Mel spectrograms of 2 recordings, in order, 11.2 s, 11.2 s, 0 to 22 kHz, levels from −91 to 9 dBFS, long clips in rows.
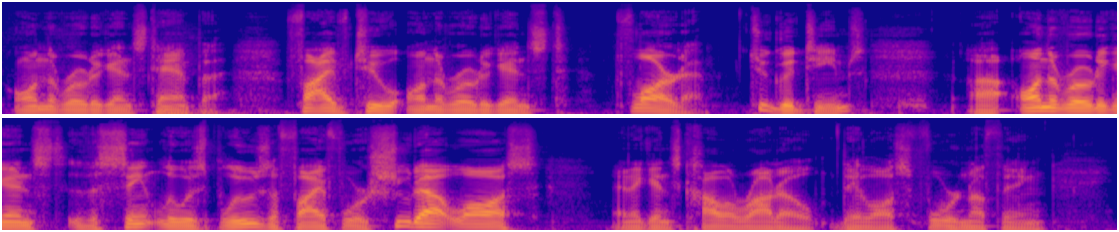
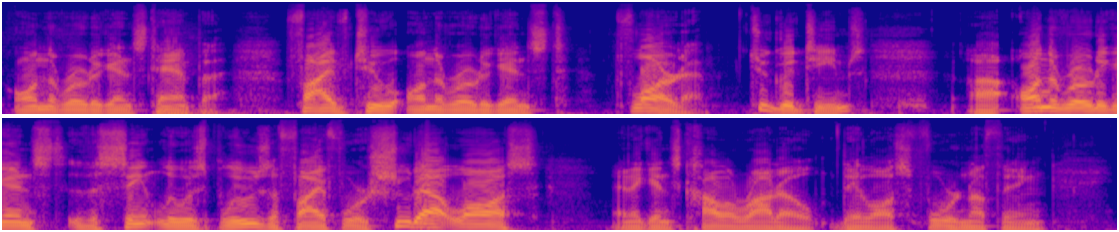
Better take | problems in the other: first | distortion; slight; 10 dB below the speech

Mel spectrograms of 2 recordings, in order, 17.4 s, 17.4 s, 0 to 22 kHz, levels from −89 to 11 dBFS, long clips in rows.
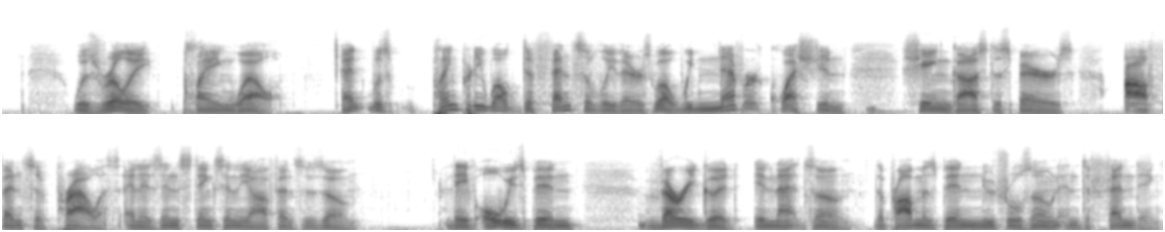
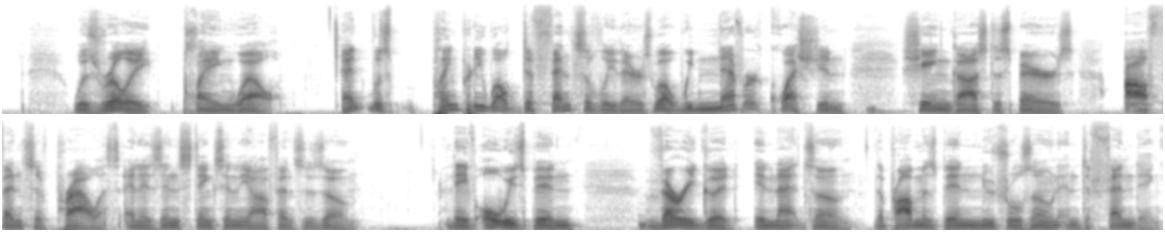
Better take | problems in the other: second | muffled; slightly; fading above 4.5 kHz

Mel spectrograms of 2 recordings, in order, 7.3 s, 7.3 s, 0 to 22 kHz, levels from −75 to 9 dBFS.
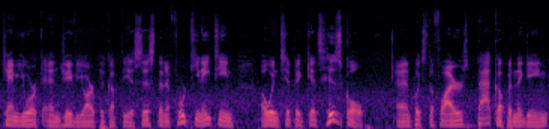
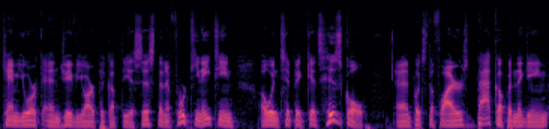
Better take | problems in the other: second | hiss; noticeable; throughout; 20 dB below the speech

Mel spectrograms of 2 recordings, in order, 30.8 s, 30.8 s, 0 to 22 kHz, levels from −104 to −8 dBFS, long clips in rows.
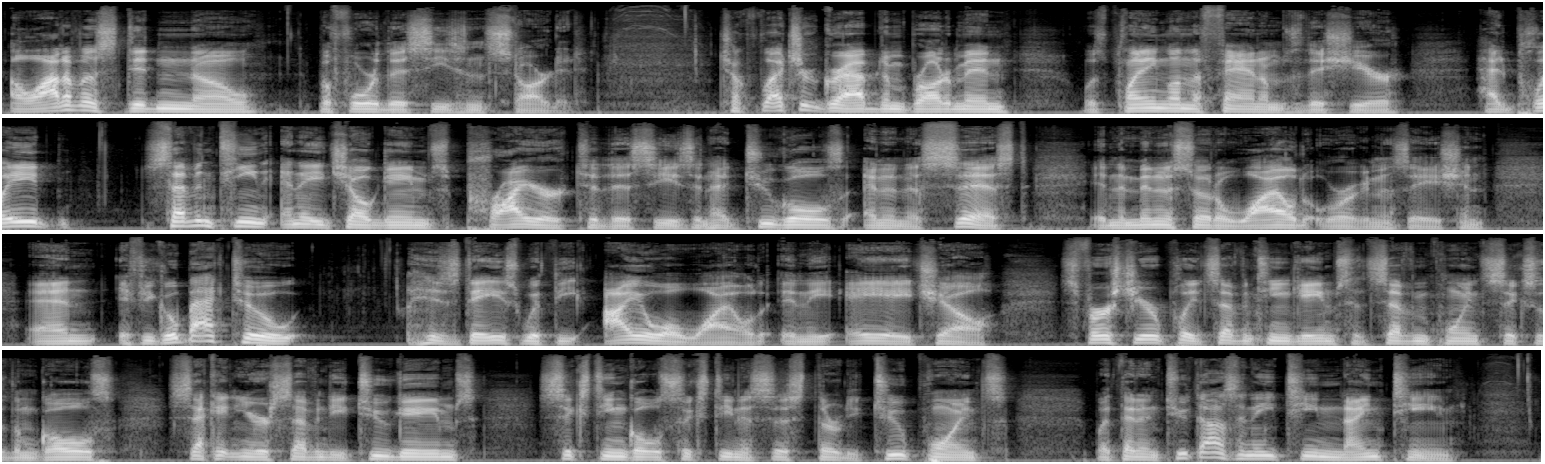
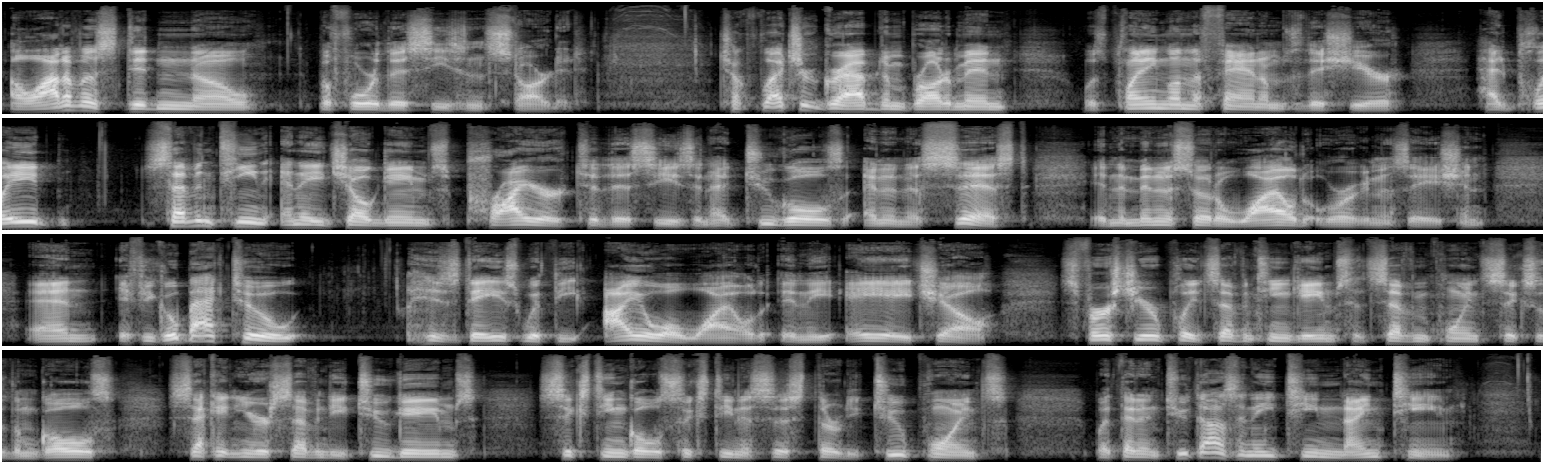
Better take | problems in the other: first | thin; somewhat; fading below 300 Hz

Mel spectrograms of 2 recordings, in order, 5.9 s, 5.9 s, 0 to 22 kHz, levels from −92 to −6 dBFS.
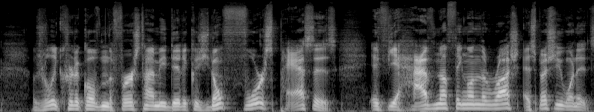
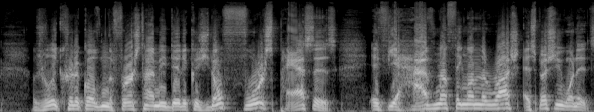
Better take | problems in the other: first | distortion; heavy; 7 dB below the speech

